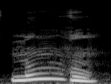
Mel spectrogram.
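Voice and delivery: rond with a breathy throat R on the exhale; French R. Shown as a demonstration. Teacher demonstrating the French R loudly. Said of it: "big breath".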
